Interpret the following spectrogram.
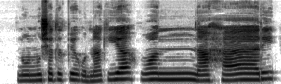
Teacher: نون مشدد پہ غنہ کیا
